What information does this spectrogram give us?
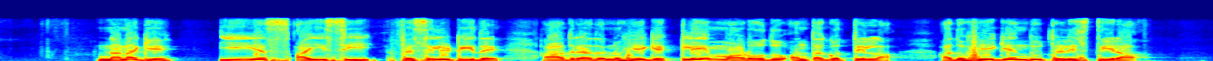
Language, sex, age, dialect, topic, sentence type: Kannada, male, 31-35, Coastal/Dakshin, banking, question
